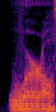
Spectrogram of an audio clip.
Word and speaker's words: W. Earl: It's actually pronounced Whirl.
